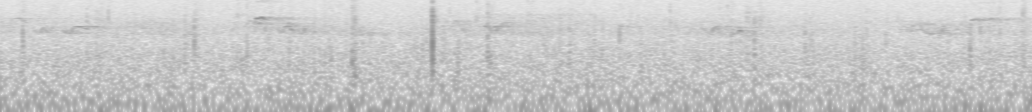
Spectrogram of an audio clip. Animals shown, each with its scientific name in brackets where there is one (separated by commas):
Red-eyed Vireo (Vireo olivaceus)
